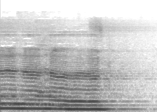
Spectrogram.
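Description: A singer holding one long final note, the pitch stepping down slightly early on, then fading away near the end.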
